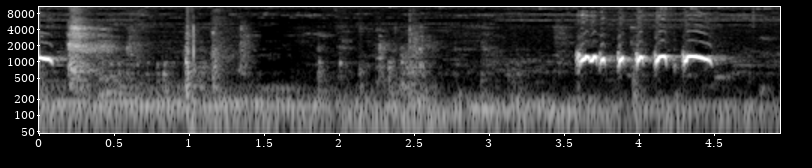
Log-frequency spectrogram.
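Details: Local zebra dove, singing and answering: after some clattering and rustling noise, one brief phrase of quick, bubbly cooing notes is heard near the end over a low background hum.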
